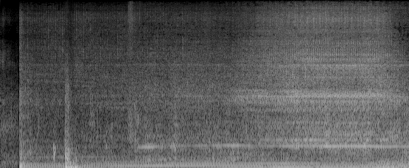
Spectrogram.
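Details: BMW diesel after DPF refitted (oily, milky exhaust pipe seen, suggesting coolant mixing), started to check for leaks: couple of starting clunks, then steady even idle with no puffing or ticking from exhaust; normal idle.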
